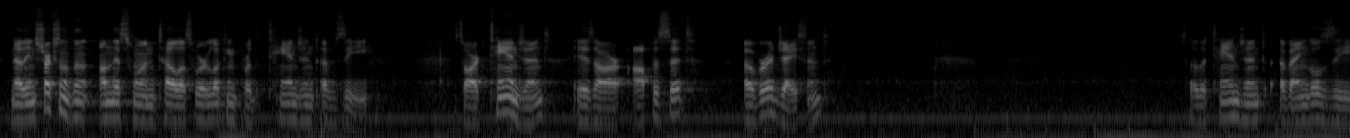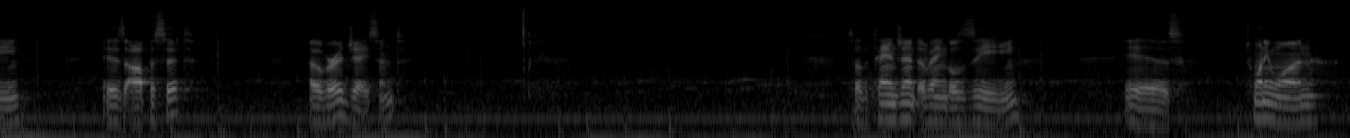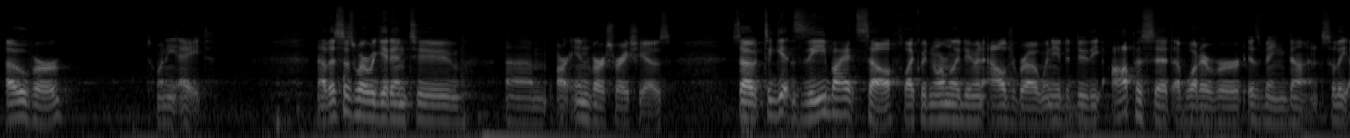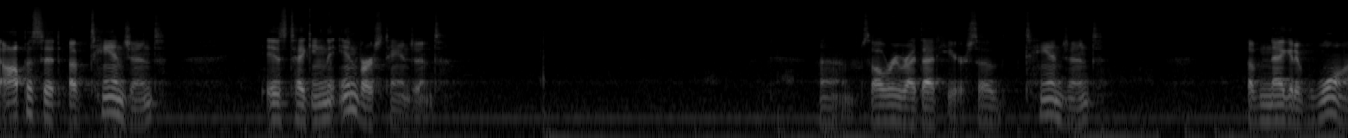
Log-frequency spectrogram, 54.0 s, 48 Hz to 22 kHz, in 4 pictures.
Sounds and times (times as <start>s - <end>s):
Speech: 0.1s - 3.8s, 4.6s - 8.4s, 11.8s - 13.8s, 14.5s - 15.5s, 16.6s - 17.6s, 22.0s - 23.8s, 24.8s - 25.4s, 26.0s - 27.8s, 28.5s - 29.2s, 30.2s - 42.2s, 43.2s - 45.0s, 48.7s - 51.6s, 53.0s - 53.9s.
